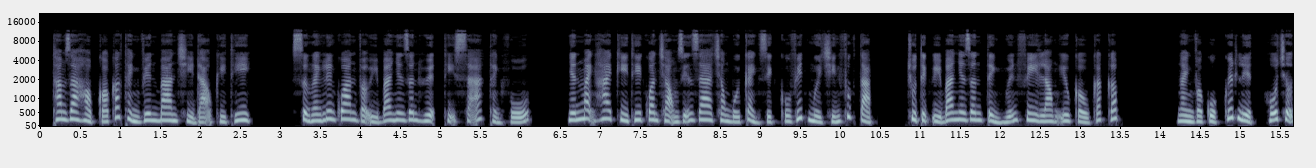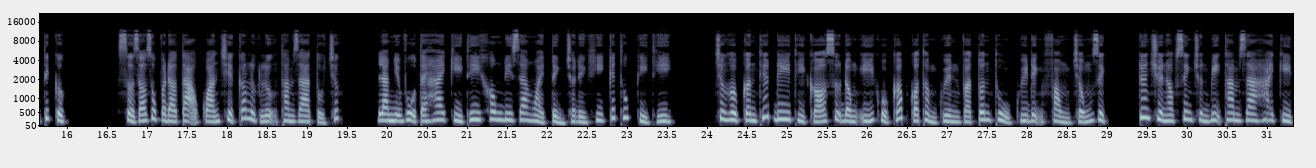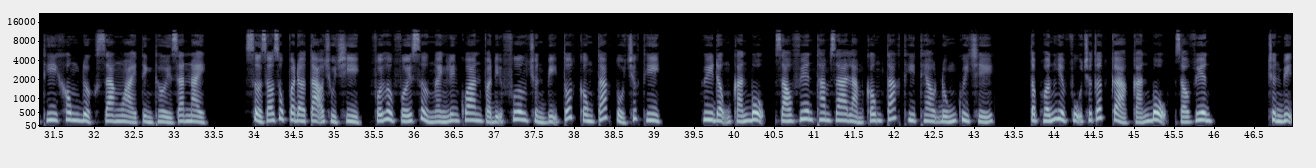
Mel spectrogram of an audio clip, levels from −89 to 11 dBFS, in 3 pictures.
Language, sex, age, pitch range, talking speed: Vietnamese, female, 20-39, 195-250 Hz, 250 wpm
